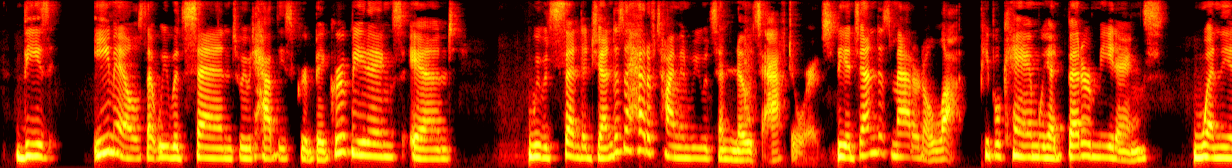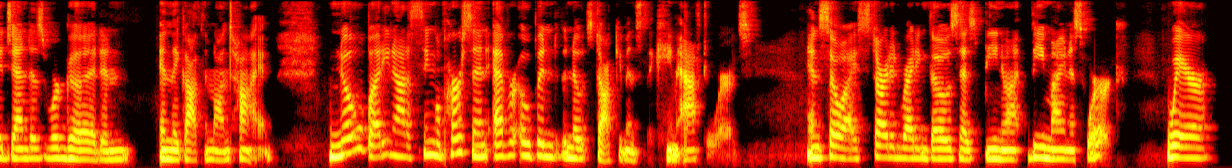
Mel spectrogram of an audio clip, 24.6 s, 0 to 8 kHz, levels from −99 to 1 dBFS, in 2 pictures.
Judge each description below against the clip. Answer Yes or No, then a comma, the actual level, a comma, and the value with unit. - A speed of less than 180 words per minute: No, average, 185 wpm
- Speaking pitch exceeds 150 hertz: Yes, high, 190 Hz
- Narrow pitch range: No, average, 3.6 semitones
